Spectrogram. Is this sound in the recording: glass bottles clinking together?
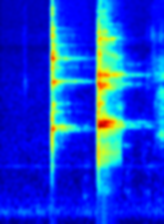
yes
